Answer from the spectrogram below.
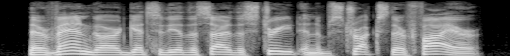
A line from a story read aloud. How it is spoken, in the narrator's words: I shouted into the sudden quiet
